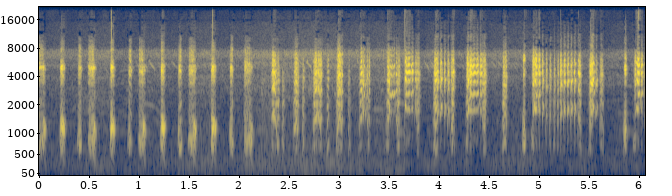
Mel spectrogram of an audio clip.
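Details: A Chukar partridge (Dasi chakor) starts with regular clucking chuk notes, which then break into louder, harsher, grating chukar phrases packed closely together.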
